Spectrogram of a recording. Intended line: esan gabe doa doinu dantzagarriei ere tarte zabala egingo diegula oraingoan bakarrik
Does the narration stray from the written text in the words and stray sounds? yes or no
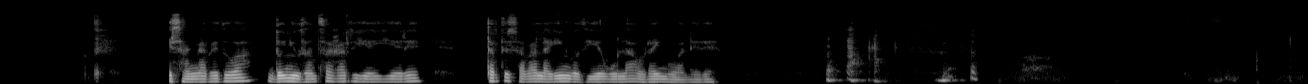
yes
